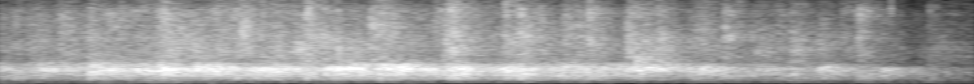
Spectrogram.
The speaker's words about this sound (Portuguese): E se você crê nisso, aplauda Jesus bem alto.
